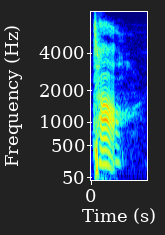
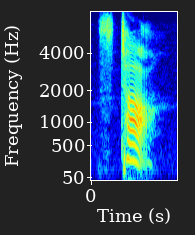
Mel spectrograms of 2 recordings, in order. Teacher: You will get more puff of air when you say ta, and you won't really get a puff of air at the word star. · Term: aspirated t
